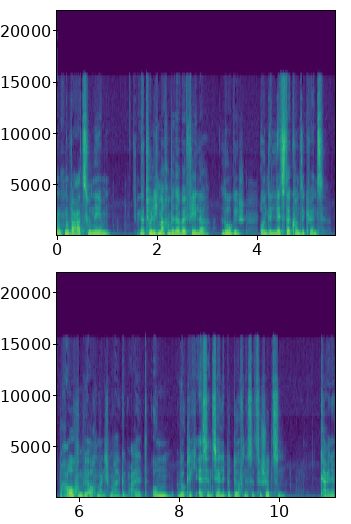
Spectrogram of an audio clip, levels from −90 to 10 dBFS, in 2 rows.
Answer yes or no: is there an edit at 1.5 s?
no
